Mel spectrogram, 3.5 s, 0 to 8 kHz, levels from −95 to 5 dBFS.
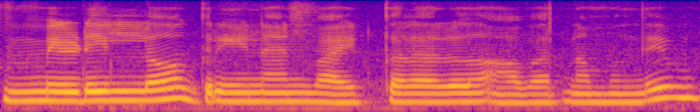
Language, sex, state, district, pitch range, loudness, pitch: Telugu, female, Andhra Pradesh, Visakhapatnam, 180-210 Hz, -15 LUFS, 195 Hz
